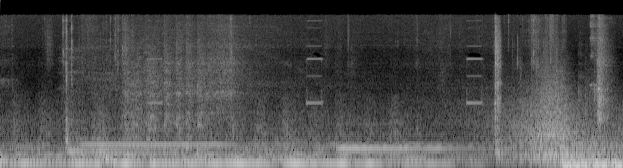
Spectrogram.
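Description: Tense soundtrack music with long held notes over a heavy low rumble, as of a car's cabin on the move. It swells into a loud rising whoosh near the end.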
